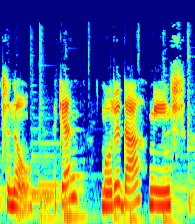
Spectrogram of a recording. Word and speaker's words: 모르다: to not know or not to know again Moda means not to know how do we write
